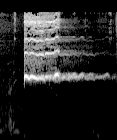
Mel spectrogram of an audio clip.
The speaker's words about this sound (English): All right, here we go. On my whistle. Ready?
